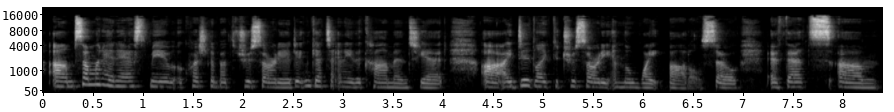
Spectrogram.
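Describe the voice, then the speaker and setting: Chatty congested woman vlogger. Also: on the low side. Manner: chatty, gushing, frequent ums. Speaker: beauty vlogger. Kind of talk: casual favorites review to camera.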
